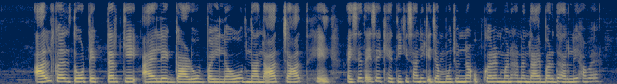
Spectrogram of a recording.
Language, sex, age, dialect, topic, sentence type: Chhattisgarhi, male, 18-24, Western/Budati/Khatahi, agriculture, statement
